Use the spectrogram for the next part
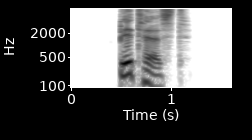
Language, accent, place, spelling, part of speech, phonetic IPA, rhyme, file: German, Germany, Berlin, bittest, verb, [ˈbɪtəst], -ɪtəst, De-bittest.ogg
- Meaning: inflection of bitten: 1. second-person singular present 2. second-person singular subjunctive I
